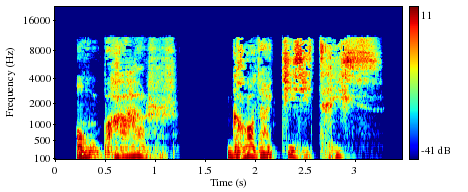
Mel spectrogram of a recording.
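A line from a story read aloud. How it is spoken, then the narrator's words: Gloomy murmur. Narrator (French): murmura Harry d'un air sombre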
